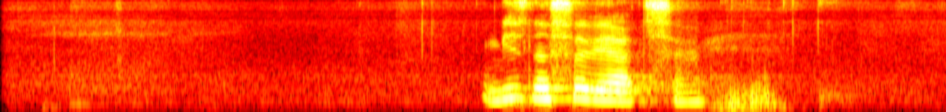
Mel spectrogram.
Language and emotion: Russian, neutral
